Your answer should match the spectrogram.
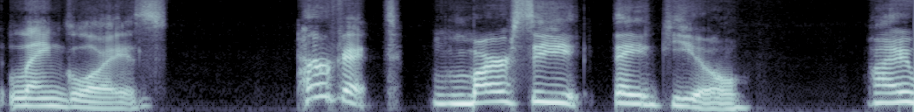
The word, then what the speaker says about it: Langlois: minute ago you bet it's Marcy langlo perfect Marcy thank you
